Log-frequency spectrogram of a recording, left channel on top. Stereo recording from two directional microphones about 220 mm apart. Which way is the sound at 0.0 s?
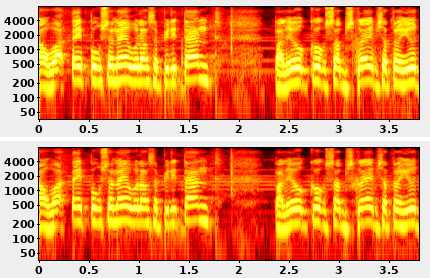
5° right (ahead or behind).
